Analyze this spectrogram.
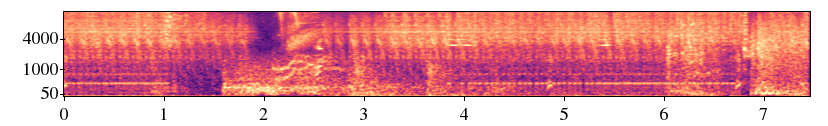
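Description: Electric zaps crackle and buzz loudly.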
